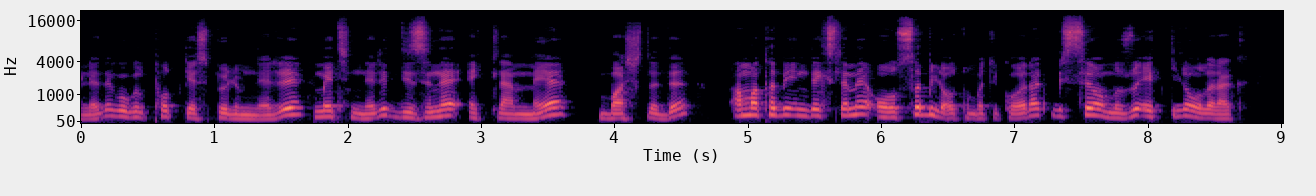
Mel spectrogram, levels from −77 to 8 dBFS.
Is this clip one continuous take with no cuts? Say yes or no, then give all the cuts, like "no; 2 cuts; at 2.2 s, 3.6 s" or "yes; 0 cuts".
no; 1 cut; at 1.8 s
